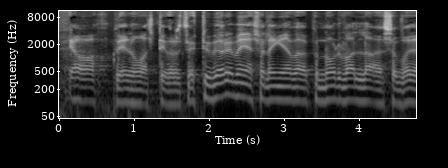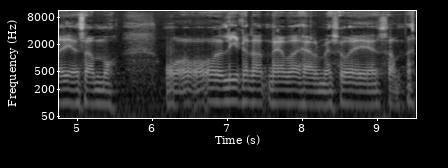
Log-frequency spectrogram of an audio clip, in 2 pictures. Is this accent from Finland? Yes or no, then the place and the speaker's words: yes; Nykarleby, Ostrobothnia, Finland; jag kommer från Såklådå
